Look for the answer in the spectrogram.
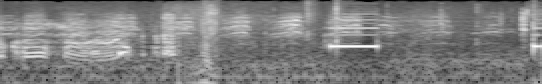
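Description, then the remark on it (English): Adult peregrine falcons give loud, harsh alarm calls as a man climbs toward their nest to band the young birds, a rapid run of cackling cries followed by a few sharper, sustained notes. “Mom and Dad are frantic as he gets closer to the nest.”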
